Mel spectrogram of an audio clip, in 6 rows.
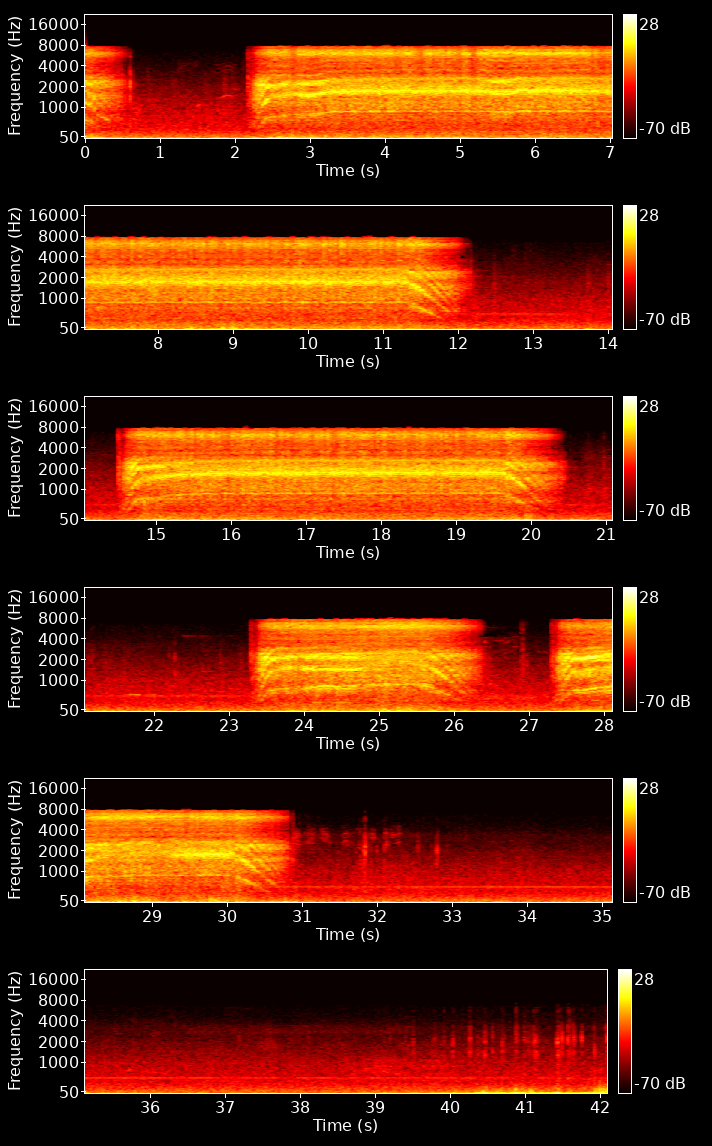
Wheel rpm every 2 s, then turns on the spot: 30, 130, 230, 230, 240, 180, 10, 100, 230, 210, 30, 20, 160, 50, 200, 60, 0, 0, 0, 0, 0.
none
